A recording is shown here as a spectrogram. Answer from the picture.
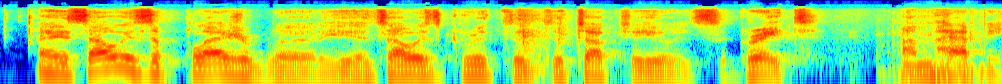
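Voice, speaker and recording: A man speaks at a moderate pace with a Brazilian accent, a medium pitch and ordinary pitch variation, over noticeable background noise. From southern Brazil, Florianópolis. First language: Portuguese. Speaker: podcast guest. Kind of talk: casual interview. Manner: halting, many fillers.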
